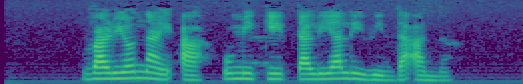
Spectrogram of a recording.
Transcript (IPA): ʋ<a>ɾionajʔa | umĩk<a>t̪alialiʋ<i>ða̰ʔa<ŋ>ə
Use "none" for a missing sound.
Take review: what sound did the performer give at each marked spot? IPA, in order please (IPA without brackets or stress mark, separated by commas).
a, i, i, n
